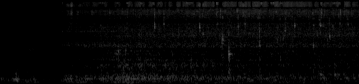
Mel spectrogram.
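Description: A DIY whole-house humidifier with fountain misters in a water bucket is switched on. After a brief quiet moment it starts abruptly and settles into a steady, hissing rush of water and mist that continues on its own.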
